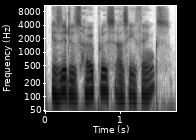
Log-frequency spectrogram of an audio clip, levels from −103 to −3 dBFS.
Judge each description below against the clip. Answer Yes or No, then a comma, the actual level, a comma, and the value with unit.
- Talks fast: Yes, fast, 240 wpm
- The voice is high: No, low, 115 Hz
